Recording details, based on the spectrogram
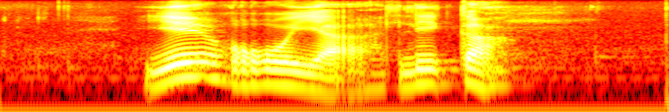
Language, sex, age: Northern Sotho, male, 19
